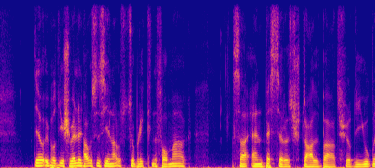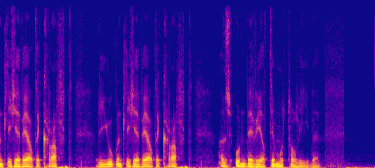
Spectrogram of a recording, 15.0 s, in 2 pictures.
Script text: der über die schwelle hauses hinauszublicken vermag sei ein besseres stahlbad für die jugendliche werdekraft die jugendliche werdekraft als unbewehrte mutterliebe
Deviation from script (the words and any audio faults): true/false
false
